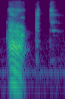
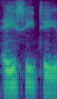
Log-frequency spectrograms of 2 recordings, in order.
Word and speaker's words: ACT: and commitment therapy are it's also known as act you don't pronounce it a CT that's the American College testing just act so if you want to be inside the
